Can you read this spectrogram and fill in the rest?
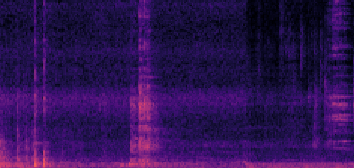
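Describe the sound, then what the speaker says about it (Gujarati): Metal utensils clatter and scrape against a pan a few times over a steady low sizzle of cashews and pistachios frying in ghee on low heat. "કાજુ અને કે પિસ્તા પણ આપણે ઘીમાં તળી લઈશું"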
